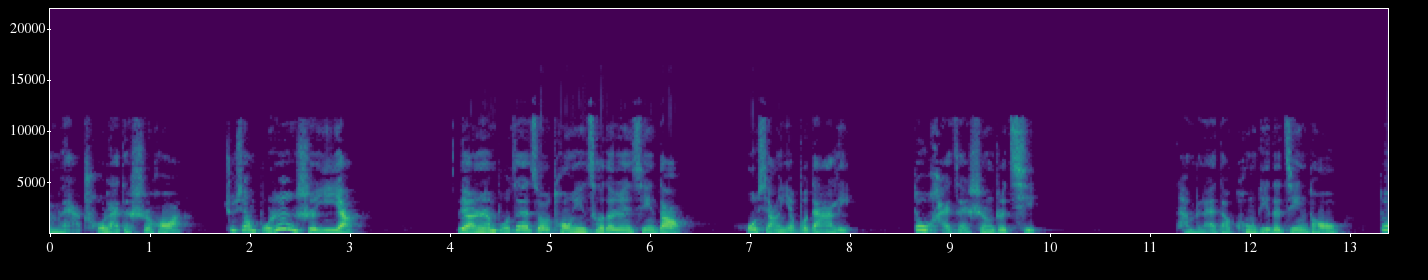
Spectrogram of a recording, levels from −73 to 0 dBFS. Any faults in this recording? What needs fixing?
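From 4.08 to 7.58 s the resampler restarted on every 20 ms block, leaving edge errors that buzz at 50 Hz, seen as evenly spaced vertical spectrogram lines. Carry the converter's filter history across blocks so each edge is computed from its true neighbouring samples.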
